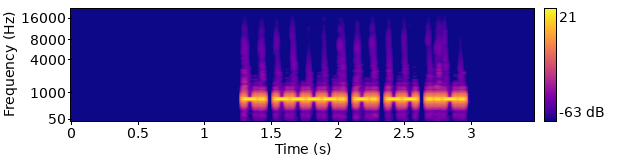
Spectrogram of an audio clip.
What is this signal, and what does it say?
Morse code, heard as a keyed tone, about 37 wpm, 700 Hz. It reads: N9NMF
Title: USA Call Signs - 5 Characters - Repeated 2x - 40wpm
